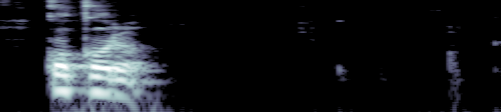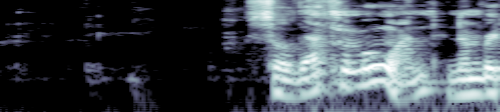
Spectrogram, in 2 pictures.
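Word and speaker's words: 心: say the word heart such as heart it's pronounced as kokoro kokoro so that's number one number two is painting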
